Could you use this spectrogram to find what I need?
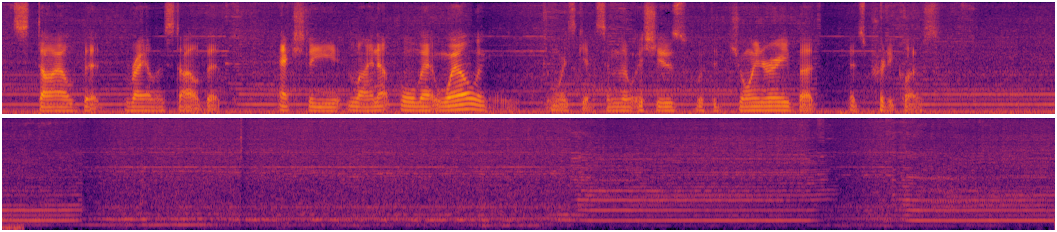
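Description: A router bit cuts into wood.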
